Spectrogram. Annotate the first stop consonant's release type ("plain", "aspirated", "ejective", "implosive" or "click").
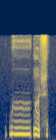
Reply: implosive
